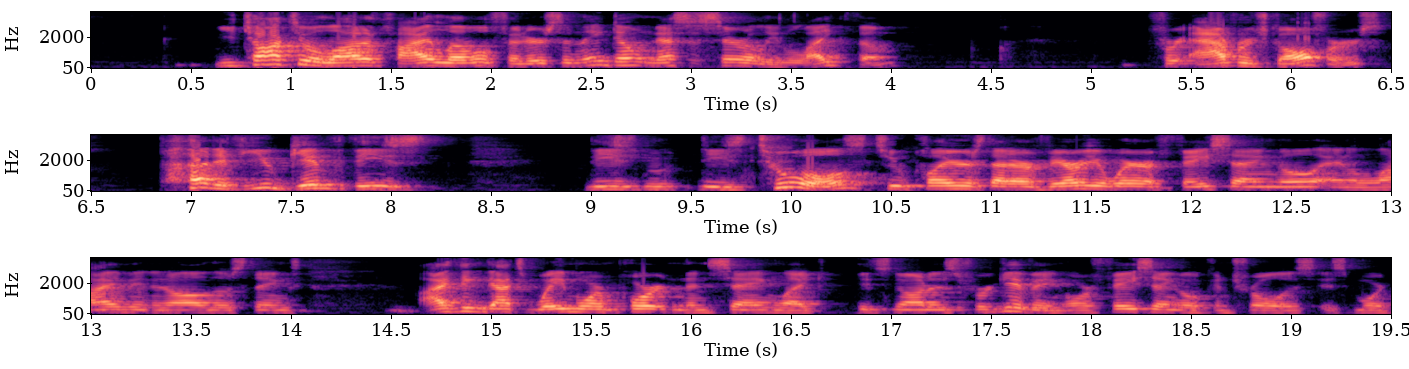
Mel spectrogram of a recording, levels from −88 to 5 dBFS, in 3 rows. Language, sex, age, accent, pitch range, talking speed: English, male, 20-39, American, 130-185 Hz, 185 wpm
